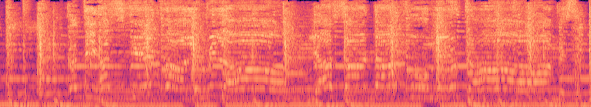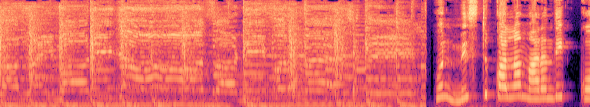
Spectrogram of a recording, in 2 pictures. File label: Punjabi; Khalsacellular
